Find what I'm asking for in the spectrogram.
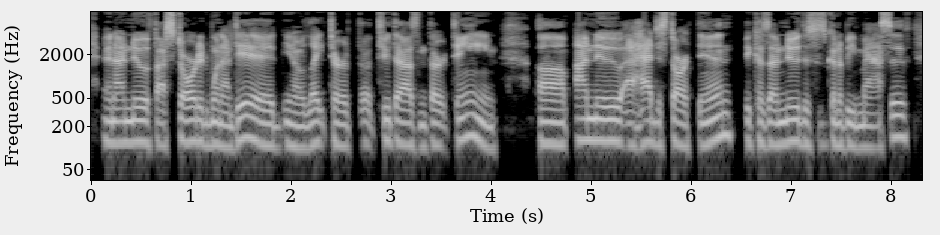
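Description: A man's medium-pitched voice at a moderate pace, in a dry, close recording with no echo. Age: 40s. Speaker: cannabis industry consultant. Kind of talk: interview. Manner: animated.

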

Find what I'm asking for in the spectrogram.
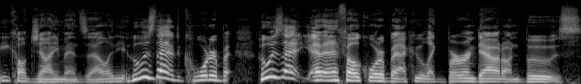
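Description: An unremarkable speaking voice from a man, fairly high in pitch, fairly quick with hardly any pauses and lively intonation, in a very clean recording with a silent background. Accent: American. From Boston. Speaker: comedian. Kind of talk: casual chat.

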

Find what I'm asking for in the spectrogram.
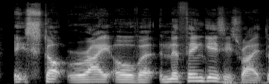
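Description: A man at medium pitch with a British accent and ordinary pitch variation, on a very clean recording with a silent background. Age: 40s. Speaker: musician and UFO experiencer. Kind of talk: interview testimony. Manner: halting, many repetitions.

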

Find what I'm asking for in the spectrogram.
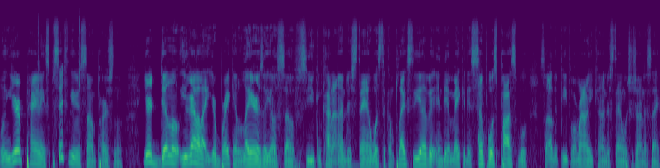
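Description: A man talks at a very fast pace with hardly any pauses, his medium pitch moving with ordinary variation in a dry, close sound with no echo. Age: 20s. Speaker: artist and painter. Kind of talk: casual chat. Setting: studio.

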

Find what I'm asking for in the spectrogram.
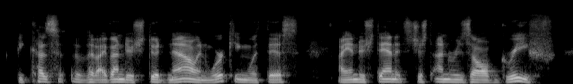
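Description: A man with a normal speaking voice, medium pitch and fairly even intonation, at a moderate pace against a quiet background. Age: 60s.

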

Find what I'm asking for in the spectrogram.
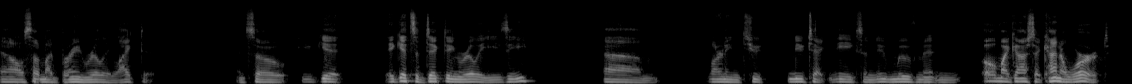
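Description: Intonation stays fairly even, with long, frequent pauses. The sound is dry and close, with no echo. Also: man, medium pitch for a man, fairly quick pace. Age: 40s. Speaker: jiu-jitsu hobbyist and parent. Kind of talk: casual chat. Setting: studio.

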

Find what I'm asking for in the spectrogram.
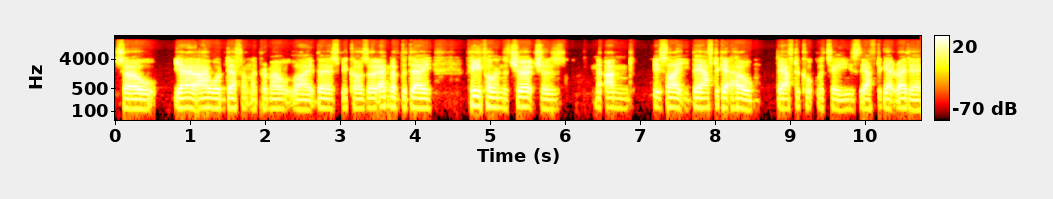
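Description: At a moderate pace, a man speaks at medium pitch in a flat monotone. The recording is very clean and dry, close with no echo, with a silent background. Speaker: novice spiritualist medium. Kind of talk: panel discussion.

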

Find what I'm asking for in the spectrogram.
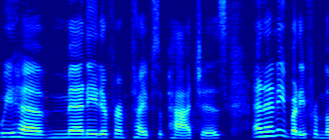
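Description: Over a silent background on a very clean recording, a woman with a normal speaking voice talks at a moderate pace with fairly even intonation. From southern Alberta, Canada. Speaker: cosplay fan group member. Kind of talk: casual chat.

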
